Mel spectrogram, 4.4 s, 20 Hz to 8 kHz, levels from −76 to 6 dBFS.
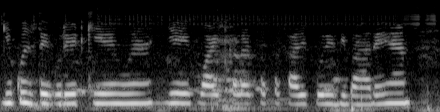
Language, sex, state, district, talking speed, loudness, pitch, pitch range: Hindi, female, Uttar Pradesh, Lucknow, 175 wpm, -15 LUFS, 255 Hz, 245-265 Hz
